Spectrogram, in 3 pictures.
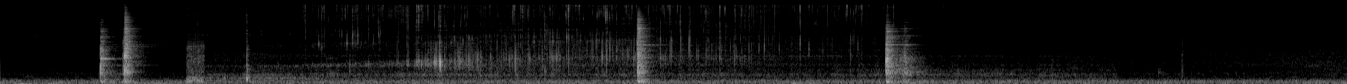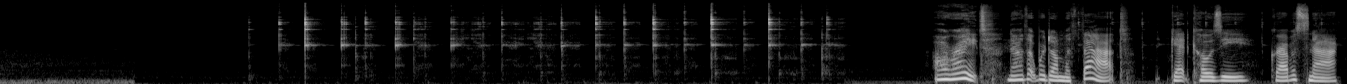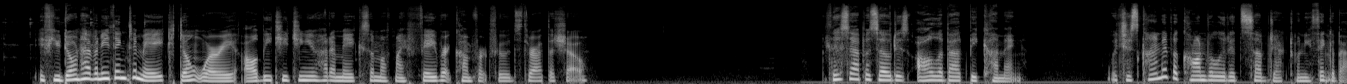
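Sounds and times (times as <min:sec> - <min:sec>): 
spoon clinking while stirring a mug: 0:03.0 - 0:09.3, 0:16.0 - 0:22.0, 0:24.2 - 0:27.4
speech: 0:23.0 - 0:32.9, 0:35.2 - 0:37.2, 0:38.0 - 0:40.4.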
